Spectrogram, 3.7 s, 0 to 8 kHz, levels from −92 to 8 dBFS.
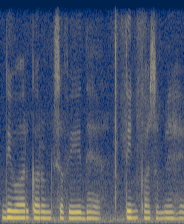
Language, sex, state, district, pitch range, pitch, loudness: Hindi, female, Haryana, Charkhi Dadri, 215-235 Hz, 220 Hz, -16 LUFS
